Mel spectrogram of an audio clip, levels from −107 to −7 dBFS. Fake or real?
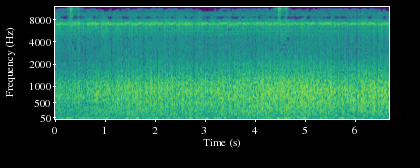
fake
